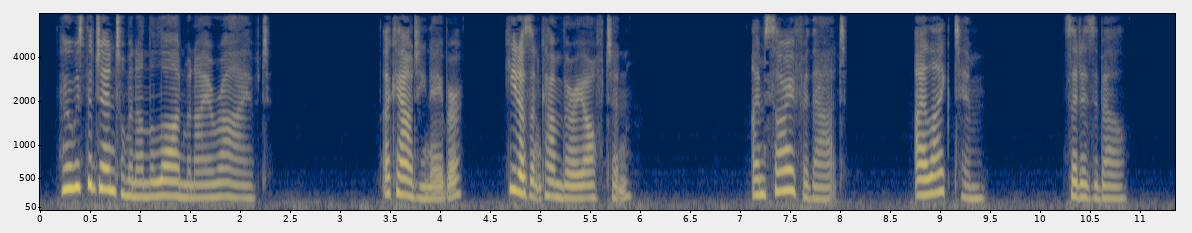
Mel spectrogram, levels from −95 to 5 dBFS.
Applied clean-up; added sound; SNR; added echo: none; none; none; none.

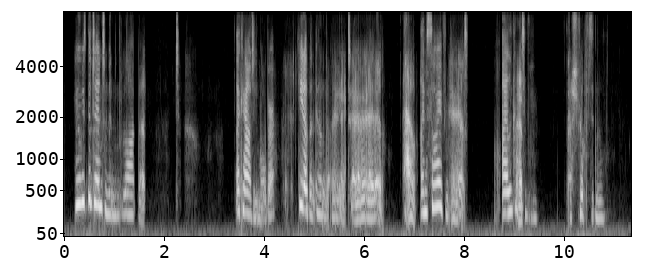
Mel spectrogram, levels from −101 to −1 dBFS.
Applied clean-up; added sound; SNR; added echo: neural diffusion model UNIVERSE++.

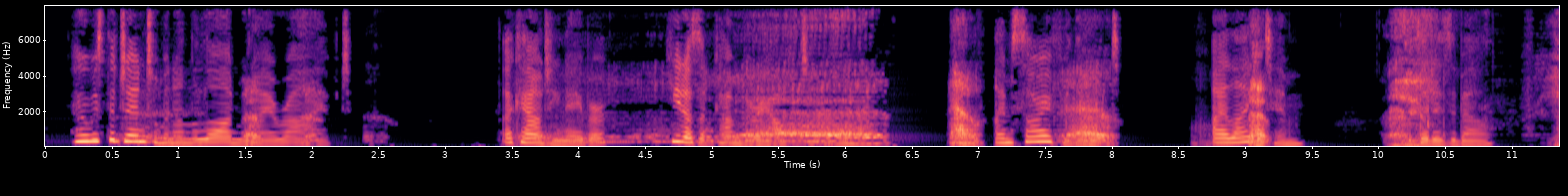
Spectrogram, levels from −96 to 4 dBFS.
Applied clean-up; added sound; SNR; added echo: classical method spectral subtraction.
